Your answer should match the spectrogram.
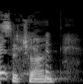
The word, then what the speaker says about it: Sichuan: I did find numbing pepper from Szechuan. Did you pronounce that correctly? Yeah, Sichuan.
